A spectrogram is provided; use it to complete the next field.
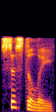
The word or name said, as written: systole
